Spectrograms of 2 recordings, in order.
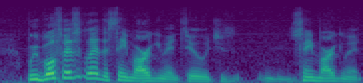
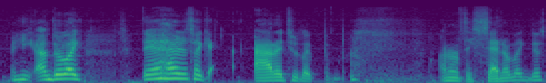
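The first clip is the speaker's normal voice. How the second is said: usual speaking voice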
